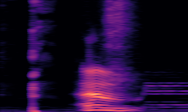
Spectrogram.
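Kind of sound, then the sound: human body sound, coughing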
